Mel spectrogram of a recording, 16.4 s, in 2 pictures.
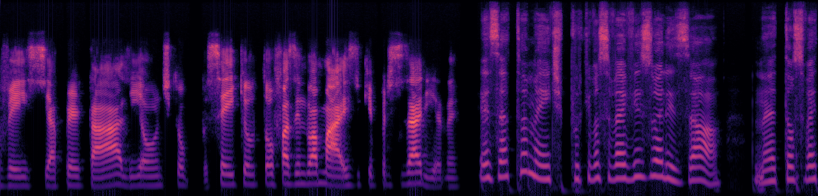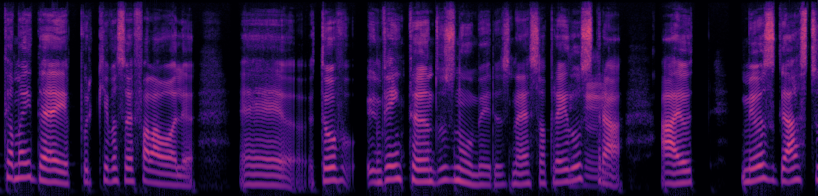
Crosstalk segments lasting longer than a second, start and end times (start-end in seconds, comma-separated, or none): none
